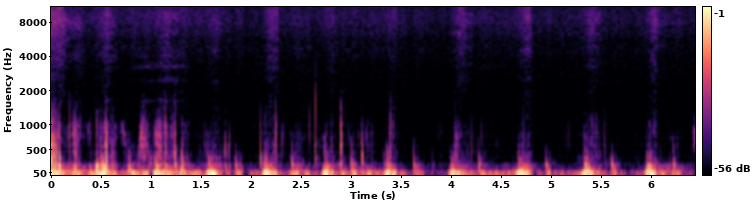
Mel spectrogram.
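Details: Heartbeat recorded for ASMR through a close microphone: muffled, fairly irregular low thumping at roughly 100 a minute, with some rubbing noise.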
